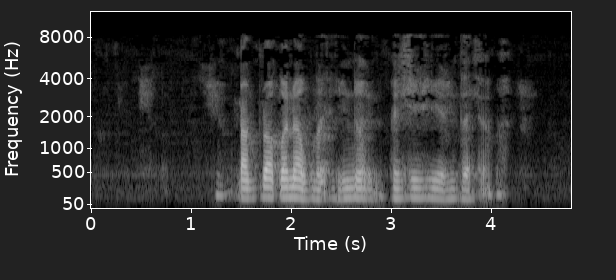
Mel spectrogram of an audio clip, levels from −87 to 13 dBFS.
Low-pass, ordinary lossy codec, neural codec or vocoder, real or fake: 9.9 kHz; MP3, 32 kbps; autoencoder, 22.05 kHz, a latent of 192 numbers a frame, VITS, trained on one speaker; fake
